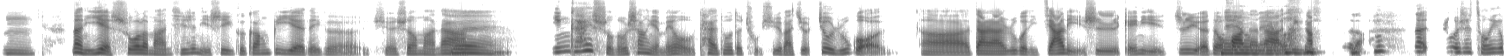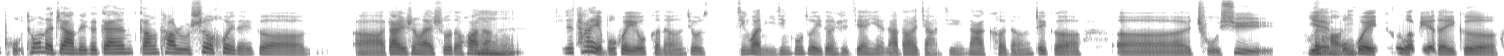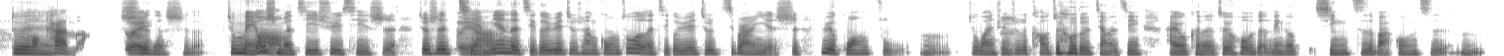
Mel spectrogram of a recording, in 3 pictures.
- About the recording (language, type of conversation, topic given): Chinese, podcast, 转行时如何处理经济压力？
- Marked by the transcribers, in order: other background noise; chuckle; laughing while speaking: "最后的"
